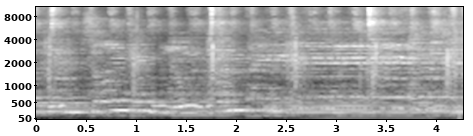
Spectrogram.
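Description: A live band playing a song: several voices singing together over strummed acoustic guitars and electric bass, with a steady percussive beat a little over two strokes a second.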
